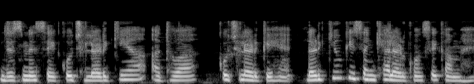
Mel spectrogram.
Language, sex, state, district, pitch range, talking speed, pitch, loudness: Hindi, female, Bihar, Gaya, 185-215 Hz, 190 wpm, 195 Hz, -16 LUFS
